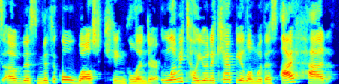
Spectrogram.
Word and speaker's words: Glendower: It's spelled G L E N D O W E R I think which you would think is Glendower. No, it's Glender.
